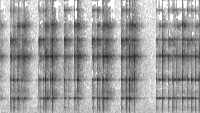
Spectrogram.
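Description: Long green nails tap the sides of an empty, tall, clear glass tumbler standing on a fluffy rug. The result is bursts of quick, bright clinks with short ringing tones, separated by brief pauses.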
